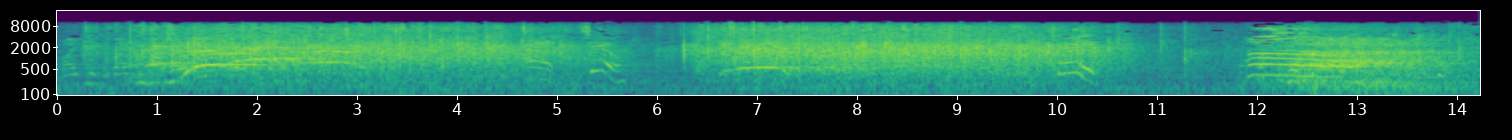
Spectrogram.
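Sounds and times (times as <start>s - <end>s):
speech: 0.1s - 1.4s
crowd clapping: 0.1s - 11.6s, 13.2s - 14.2s
scattered whoops and voices: 1.1s - 3.1s, 11.9s - 13.2s
laughter: 12.0s - 14.2s.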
